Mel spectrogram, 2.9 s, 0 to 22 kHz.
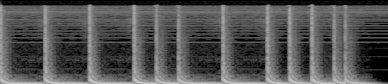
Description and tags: kick loop 180 bpm hard clean
180, bpm, clean, hard, kick, loop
